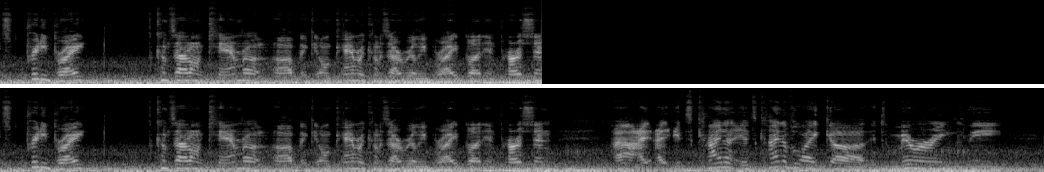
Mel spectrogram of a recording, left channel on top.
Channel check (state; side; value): drops out; left; at 5.5 s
